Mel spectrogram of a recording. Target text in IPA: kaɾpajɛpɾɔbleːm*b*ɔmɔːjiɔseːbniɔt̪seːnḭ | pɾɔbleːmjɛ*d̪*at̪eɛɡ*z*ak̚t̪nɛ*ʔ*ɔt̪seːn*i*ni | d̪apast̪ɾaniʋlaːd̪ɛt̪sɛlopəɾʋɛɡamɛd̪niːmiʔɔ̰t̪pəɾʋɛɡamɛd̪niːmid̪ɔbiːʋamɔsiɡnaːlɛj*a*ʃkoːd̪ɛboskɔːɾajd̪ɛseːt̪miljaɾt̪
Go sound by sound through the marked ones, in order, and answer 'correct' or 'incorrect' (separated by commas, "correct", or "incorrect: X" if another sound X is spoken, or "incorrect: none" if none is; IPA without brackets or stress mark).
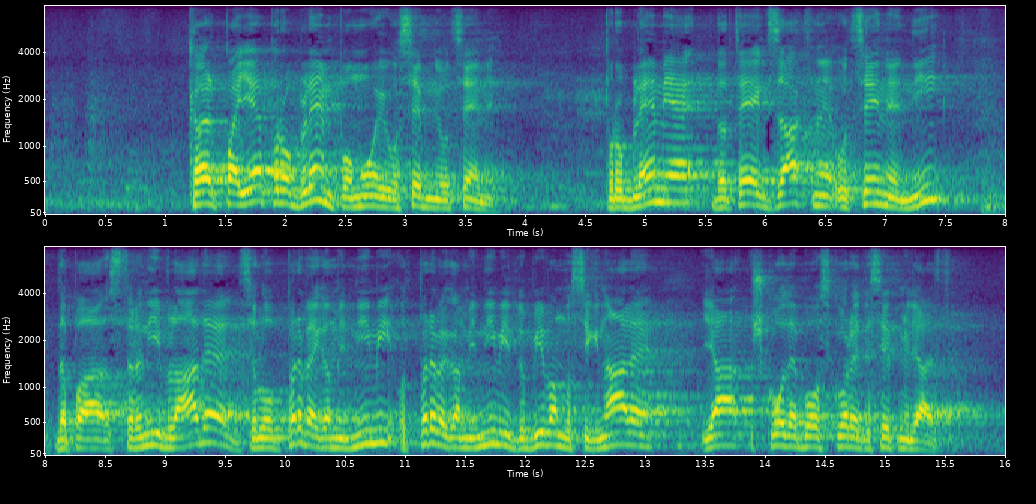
incorrect: p, correct, correct, correct, incorrect: ɛ, correct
